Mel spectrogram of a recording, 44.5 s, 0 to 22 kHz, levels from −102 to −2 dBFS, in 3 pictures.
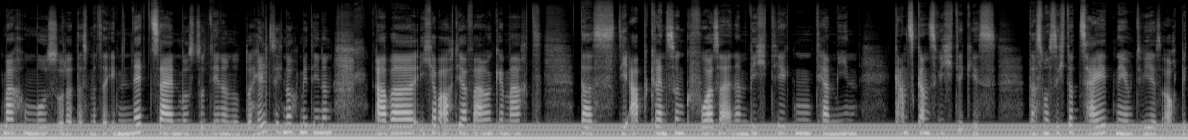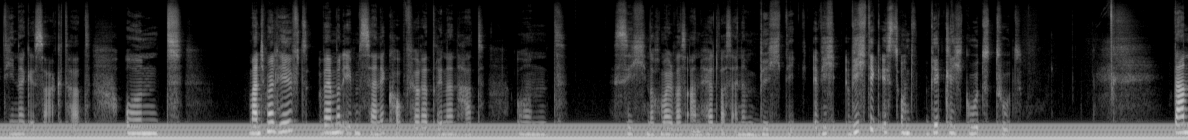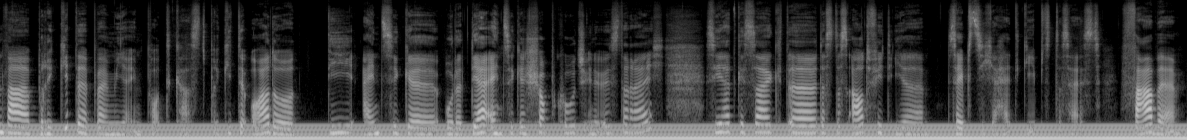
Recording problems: electrical hum; loud; throughout; 60 Hz, 7 dB below the speech

